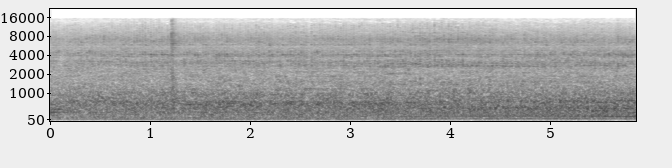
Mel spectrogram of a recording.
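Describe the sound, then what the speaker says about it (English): A 1954 Farmall Super M tractor pulls a red wagon in a town parade, its engine a loud, steady rumble close by with broad outdoor noise and no talk. "Pulling this excellent red wagon, we have a 1954 Farmall Super M"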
